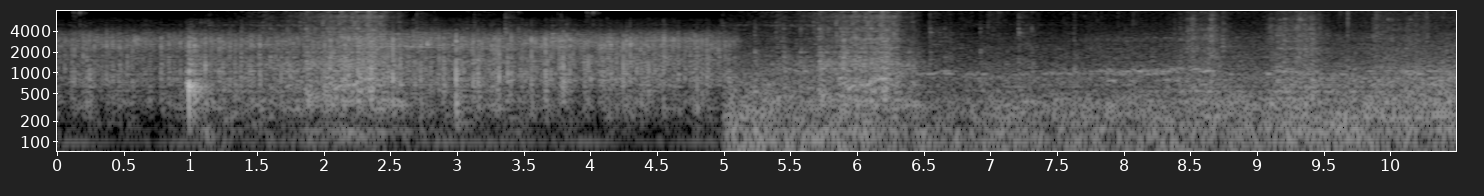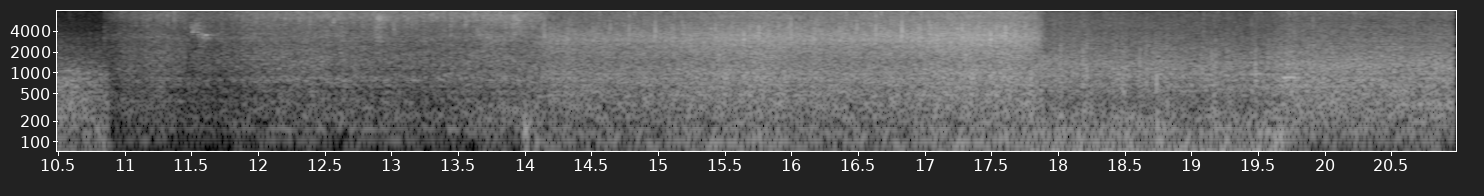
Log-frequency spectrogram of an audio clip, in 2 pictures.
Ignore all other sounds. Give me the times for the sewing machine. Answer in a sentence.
The sewing machine can be heard from 0.0 to 10.4 s.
